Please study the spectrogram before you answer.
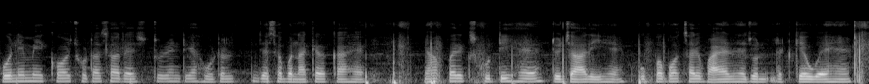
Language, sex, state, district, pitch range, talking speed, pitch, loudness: Hindi, male, Gujarat, Valsad, 120-140 Hz, 215 wpm, 130 Hz, -21 LUFS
